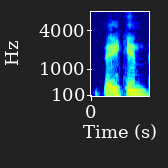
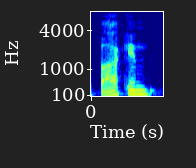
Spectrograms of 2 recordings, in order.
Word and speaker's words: Bakken: I didn't think her name was Bacon. I thought it was Bakken.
